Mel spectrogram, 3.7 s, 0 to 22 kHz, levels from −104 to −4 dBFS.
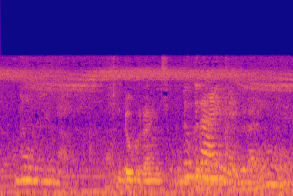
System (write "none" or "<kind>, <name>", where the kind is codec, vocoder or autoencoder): none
